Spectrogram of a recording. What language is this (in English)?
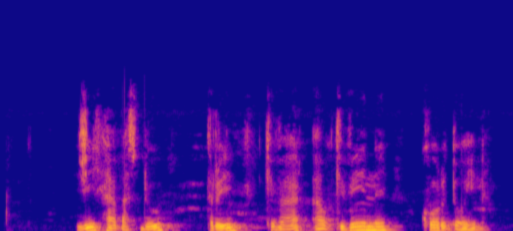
Esperanto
